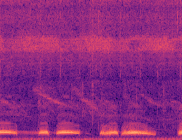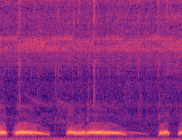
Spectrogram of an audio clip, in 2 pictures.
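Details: Wild-caught spotted dove giving a fierce-toned call: mellow low coos, a short note followed by a longer drawn-out one, repeated about once a second in pairs, over a faint steady high whine and low background rumble.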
